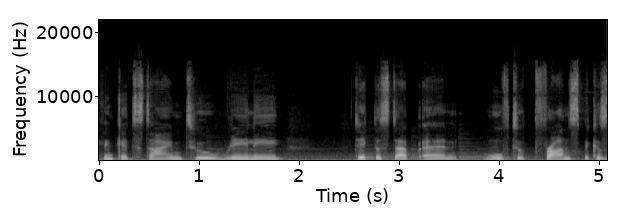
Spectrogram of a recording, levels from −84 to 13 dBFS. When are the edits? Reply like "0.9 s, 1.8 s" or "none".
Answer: none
